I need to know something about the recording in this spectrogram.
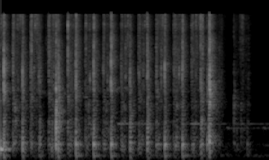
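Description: Tarot cards being shuffled by hand: a quick run of soft card clicks that stops about three seconds in.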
